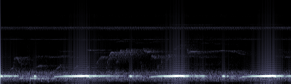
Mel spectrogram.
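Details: Common emerald dove giving low, soft, mournful coos, each a short soft note followed by a long hooting tone that swells and rises slightly, repeated about every two seconds over a faint hiss.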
